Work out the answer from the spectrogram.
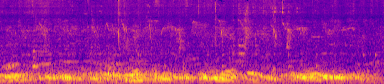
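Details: Steady chorus of pigeon coos, deep, burbling and wavering, several birds overlapping without pause. Thin, scattered chirps from small birds sound above them.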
